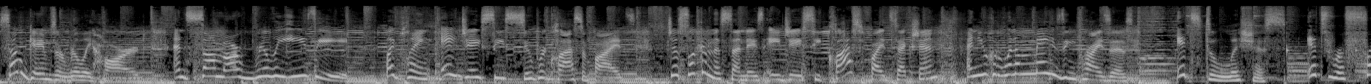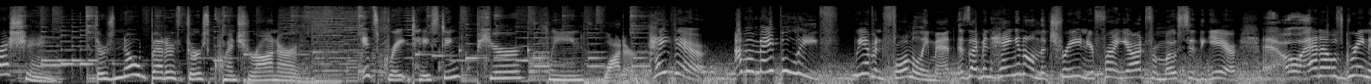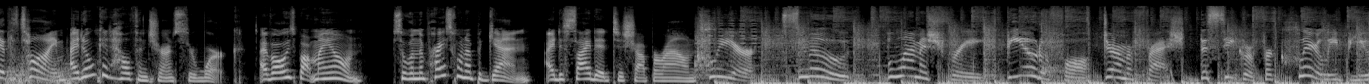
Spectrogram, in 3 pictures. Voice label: Commercial, Female voices

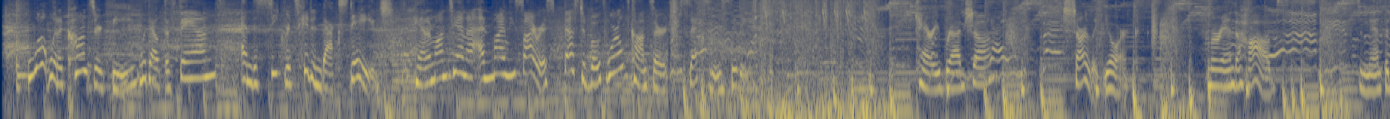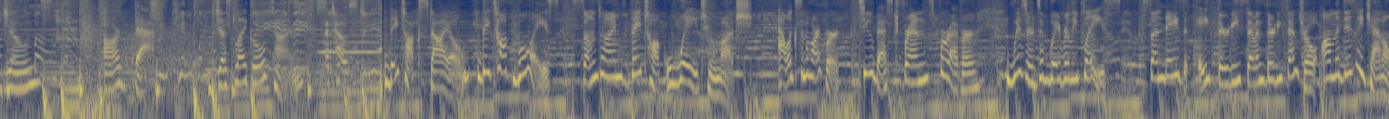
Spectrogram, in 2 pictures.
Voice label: Female voices, Promo

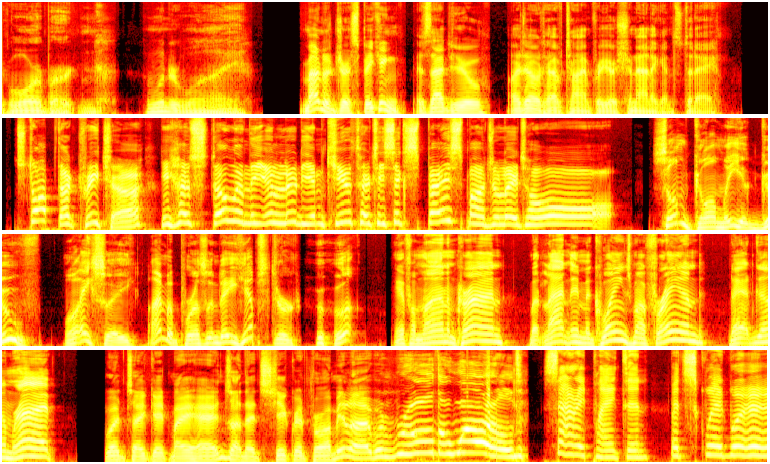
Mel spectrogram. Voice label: Character, Male voices

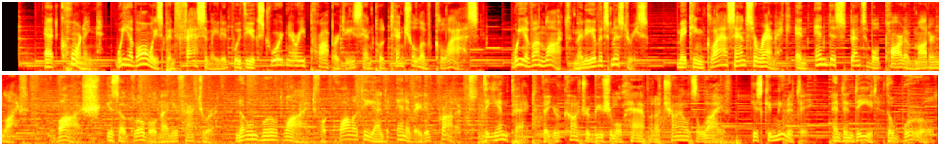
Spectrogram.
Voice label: Narration, Male voices

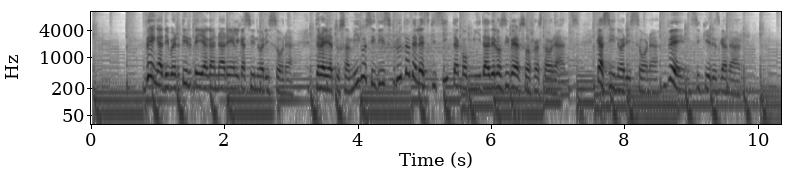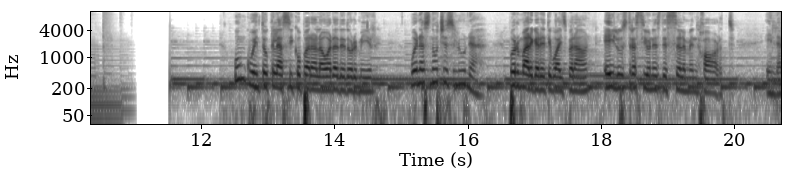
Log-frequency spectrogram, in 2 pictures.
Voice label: Commercial; Female voices

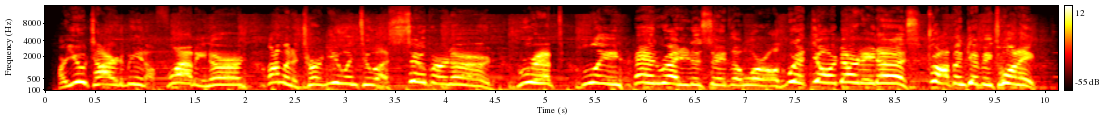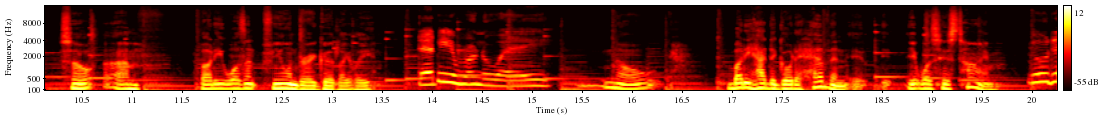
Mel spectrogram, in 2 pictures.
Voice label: Characters, Male voices

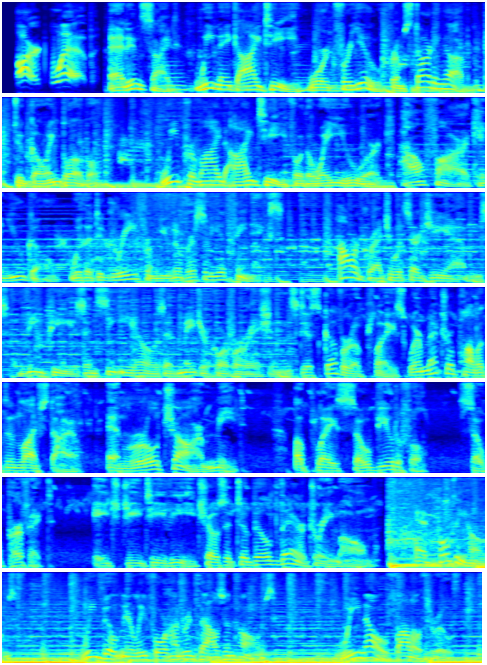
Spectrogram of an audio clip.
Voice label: Commercial, Male voices

